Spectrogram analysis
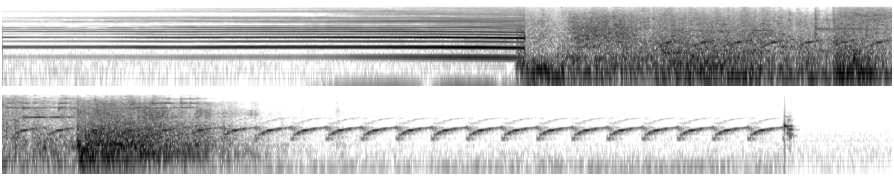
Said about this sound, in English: Done? The poor guy's dead. He jumped off the building and crashed right through that car.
